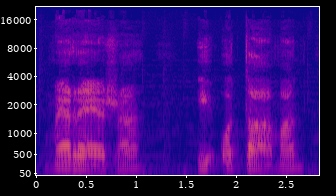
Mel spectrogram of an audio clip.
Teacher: обидва слова мають наголос на другому складі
